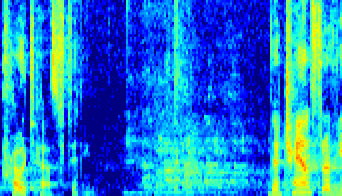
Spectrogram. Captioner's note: laughter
